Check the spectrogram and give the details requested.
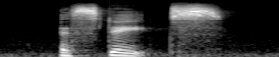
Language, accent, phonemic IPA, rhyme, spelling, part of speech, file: English, US, /ɪsˈteɪts/, -eɪts, estates, noun, En-us-estates.ogg
- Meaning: plural of estate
